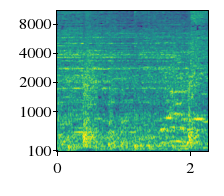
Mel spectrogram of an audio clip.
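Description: A live rock band playing: electric guitars and drum kit, with a loud hit about half a second in.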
